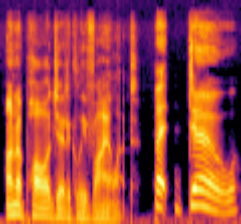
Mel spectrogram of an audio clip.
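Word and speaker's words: 道: But do, which is the Japanese pronunciation of the Chinese character Dao, means something completely different.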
